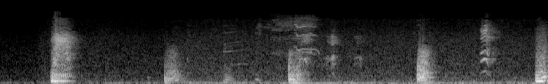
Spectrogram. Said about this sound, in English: It's like the scales of farts. Is he running in his sleep? No, he's... He has such control. He's farting all night?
